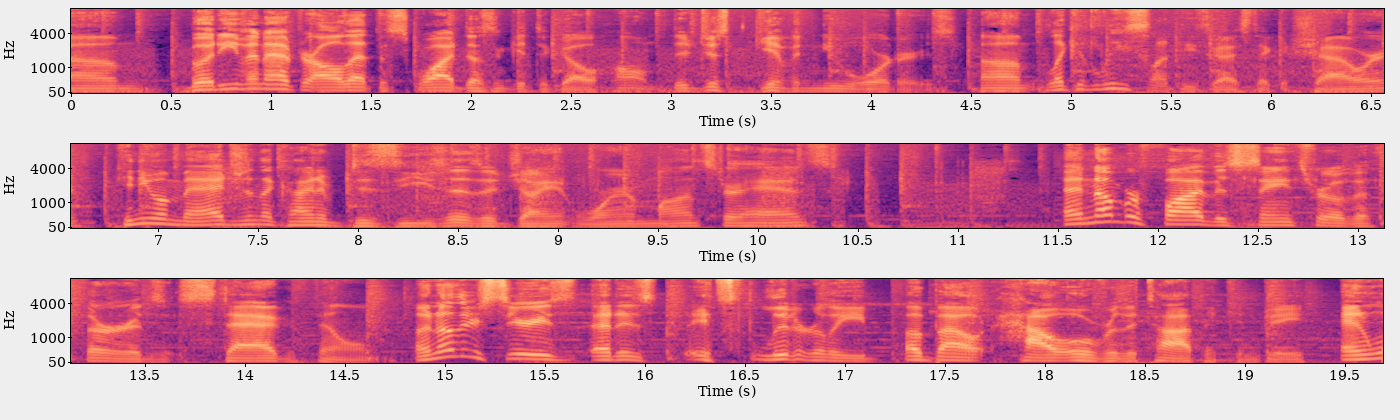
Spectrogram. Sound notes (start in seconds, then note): none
